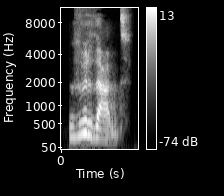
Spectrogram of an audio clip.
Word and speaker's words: verdade: The same happens here with that You don't hear it. You just hear the sound of the consonant. Verdade. And again, the highest syllable is the one in the middle. Da. Da. So you hear this clearly. Da. The vowel in the highest syllable is the one that you are going to hear clearly, not the others.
